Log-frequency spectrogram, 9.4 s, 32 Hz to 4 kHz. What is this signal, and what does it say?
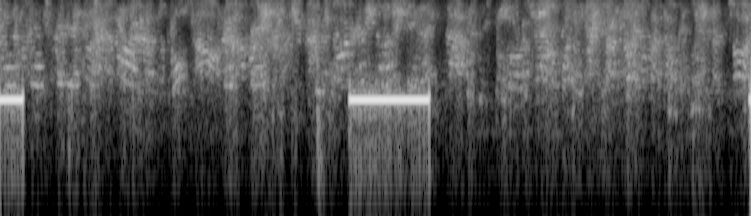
Ringback tone (Europe, 425 Hz), with speech.
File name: out- -2033- - - .44210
